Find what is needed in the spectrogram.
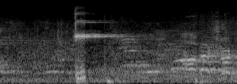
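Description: A referee's whistle, one short sharp blast about three quarters of a second in, starting the wrestlers from the referee's position. Voices and crowd noise of a gym are heard around it.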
